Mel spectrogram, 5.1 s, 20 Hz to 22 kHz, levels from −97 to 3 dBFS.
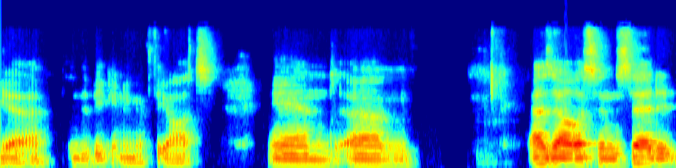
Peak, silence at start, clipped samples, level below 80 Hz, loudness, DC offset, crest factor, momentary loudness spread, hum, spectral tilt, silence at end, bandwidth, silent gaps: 0 dBFS; 0 s; under 0.1%; -58 dBFS; -19 LUFS; under 0.1%; 20 dB; 19 LU; none; -5.5 dB/octave; 0 s; 12.5 kHz; 3.34-3.50 s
